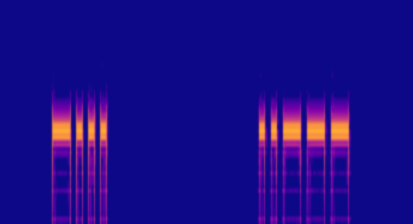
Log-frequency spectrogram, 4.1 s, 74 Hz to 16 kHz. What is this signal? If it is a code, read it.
Morse code, heard as a keyed tone, about 20 wpm, spaced as for 5 wpm, 700 Hz. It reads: B2
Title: 223 Lesson 36d - BT - Two Characters 20wpm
